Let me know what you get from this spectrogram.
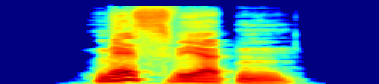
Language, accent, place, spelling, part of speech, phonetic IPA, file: German, Germany, Berlin, Messwerten, noun, [ˈmɛsˌveːɐ̯tn̩], De-Messwerten.ogg
- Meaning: dative plural of Messwert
